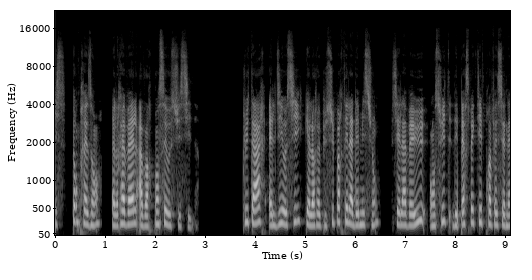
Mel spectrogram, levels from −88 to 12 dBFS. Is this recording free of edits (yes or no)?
yes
